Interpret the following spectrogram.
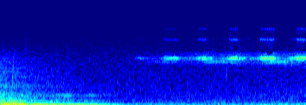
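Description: Cricket chirping sound effect, the comedic 'crickets' cue for an awkward silence: a steady run of short chirps, a little over two a second, starting about halfway in. Before it, a low rumble fades away.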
